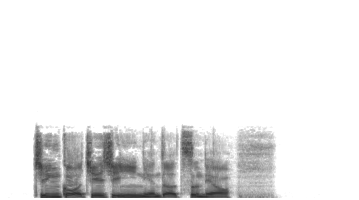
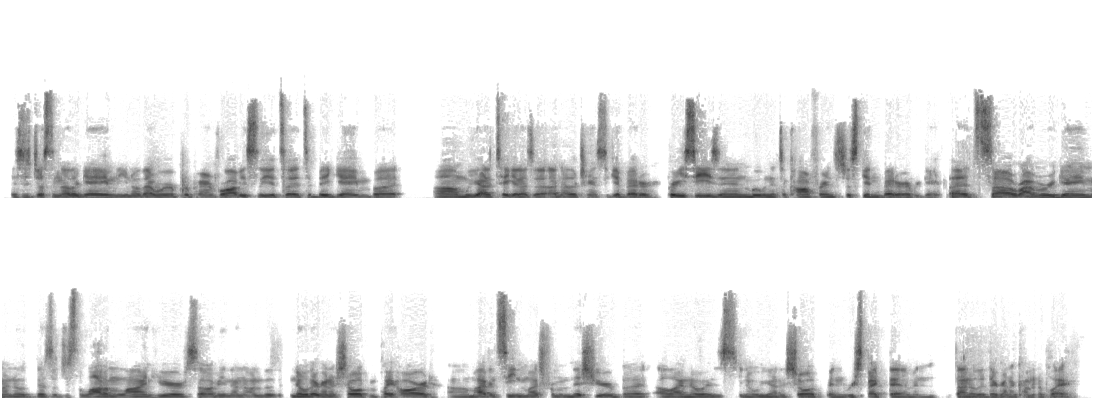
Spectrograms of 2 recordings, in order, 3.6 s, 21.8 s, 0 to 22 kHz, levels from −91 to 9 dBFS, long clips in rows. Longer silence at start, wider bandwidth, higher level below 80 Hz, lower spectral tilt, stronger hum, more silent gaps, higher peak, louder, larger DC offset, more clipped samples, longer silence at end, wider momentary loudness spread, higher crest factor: first, 0.35 s vs 0.1 s; second, 8 kHz vs 12.5 kHz; first, -52 dBFS vs -58 dBFS; about the same, -4.5 dB/octave vs -4 dB/octave; neither; neither; about the same, -2 dBFS vs -2 dBFS; first, -13 LUFS vs -20 LUFS; neither; neither; first, 1.3 s vs 0.2 s; second, 5 LU vs 8 LU; about the same, 14 dB vs 18 dB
